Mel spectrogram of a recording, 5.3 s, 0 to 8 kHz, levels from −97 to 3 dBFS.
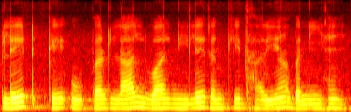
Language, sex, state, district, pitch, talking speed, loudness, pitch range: Hindi, male, Uttar Pradesh, Lucknow, 120 Hz, 125 wpm, -17 LUFS, 115-130 Hz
